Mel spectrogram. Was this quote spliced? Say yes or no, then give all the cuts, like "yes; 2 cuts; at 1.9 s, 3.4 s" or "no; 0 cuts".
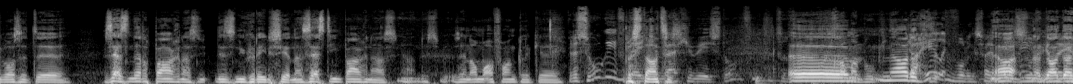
yes; 2 cuts; at 6.2 s, 9.4 s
